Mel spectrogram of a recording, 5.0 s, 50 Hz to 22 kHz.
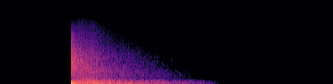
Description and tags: Synthesized Explosion 02
Synthesized using a Korg microKorg
bomb, dynamite, explode, explosion, explosive, grenade, synthesis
